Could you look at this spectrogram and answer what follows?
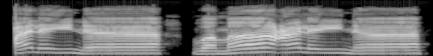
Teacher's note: नून को 3 सेकंड तक खींचेंगे।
